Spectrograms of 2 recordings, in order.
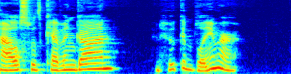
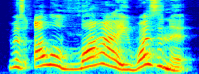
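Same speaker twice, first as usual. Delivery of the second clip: high, loud challenge; upset accusation; 8 semitones higher, 5 dB louder than usual. A narrator's reading. Boy confronting doctor over friend's false hope, upset. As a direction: demand the truth, voice raised.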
